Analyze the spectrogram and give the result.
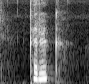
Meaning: neck
- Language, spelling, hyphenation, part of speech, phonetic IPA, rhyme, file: Czech, krk, krk, noun, [ˈkr̩k], -r̩k, Cs-krk.ogg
